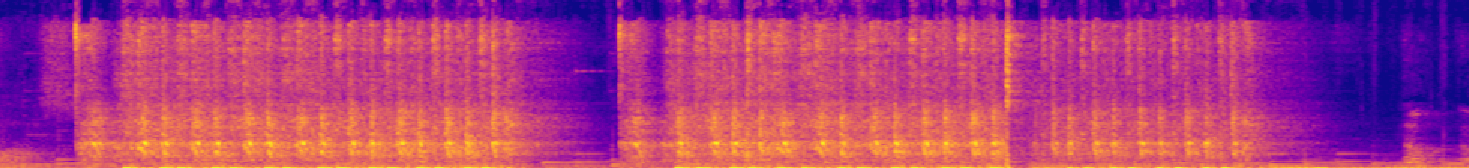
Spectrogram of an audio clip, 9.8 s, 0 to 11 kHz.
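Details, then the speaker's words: Honda motorcycle stored for 5 years, cranked with the ignition bypassed: two long cranking bursts near three beats a second, with ragged catches that never settle into running. The spark plugs are fouled and are being replaced. "so although I've got power now to the bike and it is turning over you can see that these plugs are full B so I'm going to SW swap them out"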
